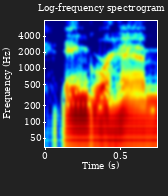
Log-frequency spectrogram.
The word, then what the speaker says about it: Ingraham: Curtis ingraham's analysis is and yes it is Ingraham in the interview Curtis Ingram said no our last name is pronounced Ingraham for all those people who say it's Ingram no it's actually Ingraham and in this interview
